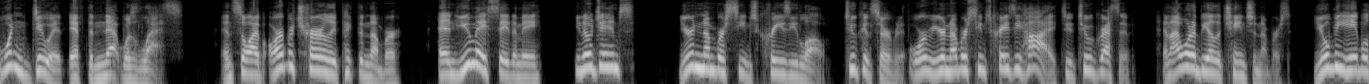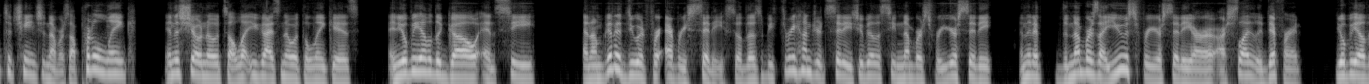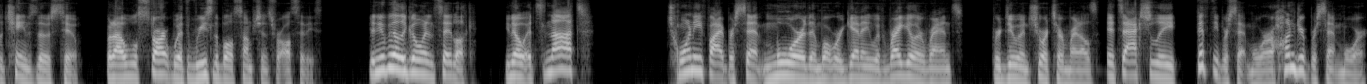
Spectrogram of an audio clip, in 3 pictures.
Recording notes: This was a live class recorded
